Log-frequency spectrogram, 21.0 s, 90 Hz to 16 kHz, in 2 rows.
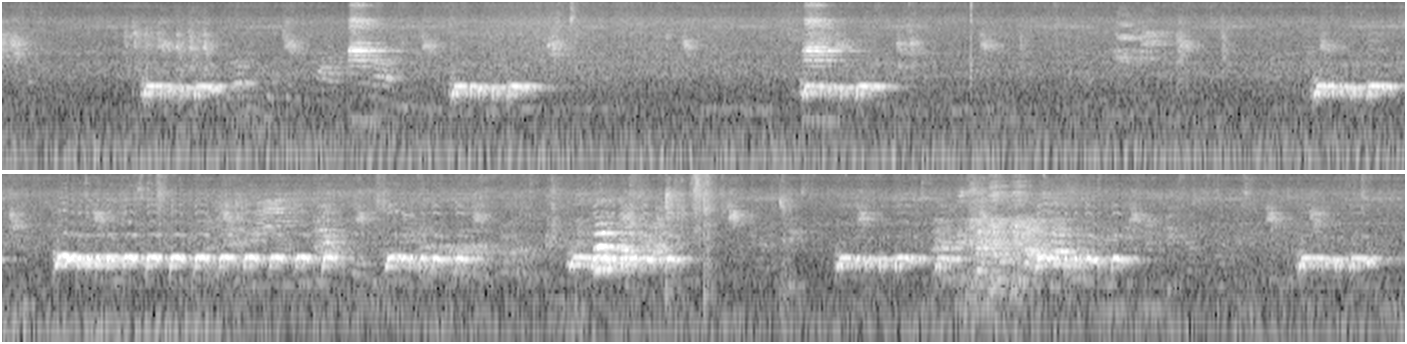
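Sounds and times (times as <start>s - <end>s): dove cooing: 0.9s - 7.8s, 8.4s - 15.8s, 16.7s - 19.4s, 20.0s - 21.0s
faint bird chirps: 0.9s - 16.2s.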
